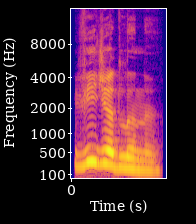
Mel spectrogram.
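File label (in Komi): "видзӧдлыны", Komi, female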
